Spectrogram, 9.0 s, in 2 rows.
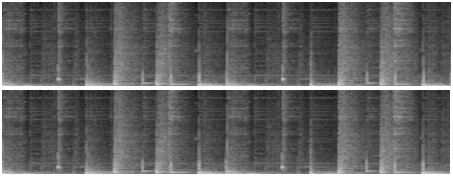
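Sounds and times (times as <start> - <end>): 
breakbeat drum loop: 0.0 - 8.9.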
